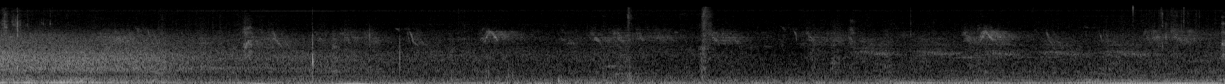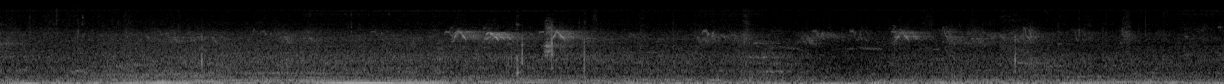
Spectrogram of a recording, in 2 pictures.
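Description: Small birds chirping in short, scattered high calls over a low rumble that swells twice around the middle.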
